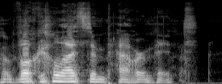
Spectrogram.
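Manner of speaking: words broken up by laughter throughout. Reading out a renamed skill name: laughing while talking. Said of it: "I can't even say it without laughing".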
